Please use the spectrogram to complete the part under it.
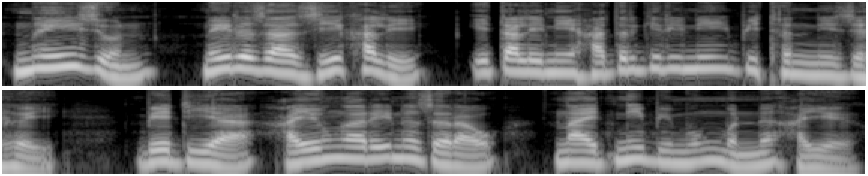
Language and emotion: Bodo, neutral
